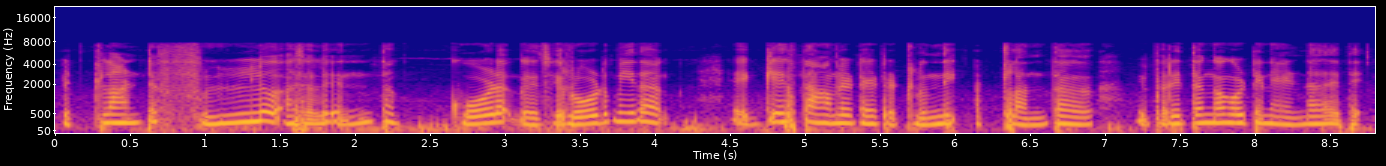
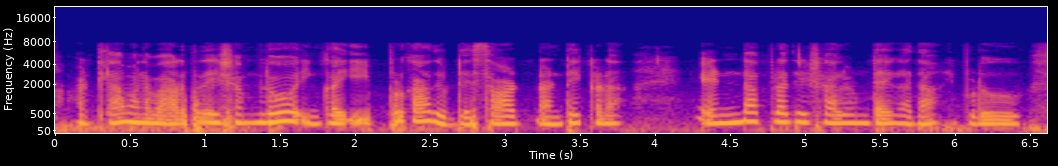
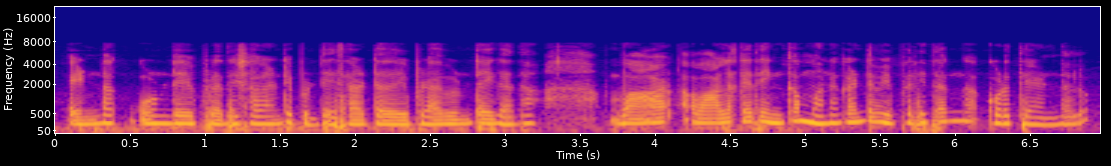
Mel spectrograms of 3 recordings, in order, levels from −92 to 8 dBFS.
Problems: none marked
